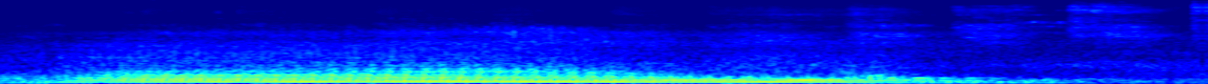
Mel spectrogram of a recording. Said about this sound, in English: The truck is nice, though.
